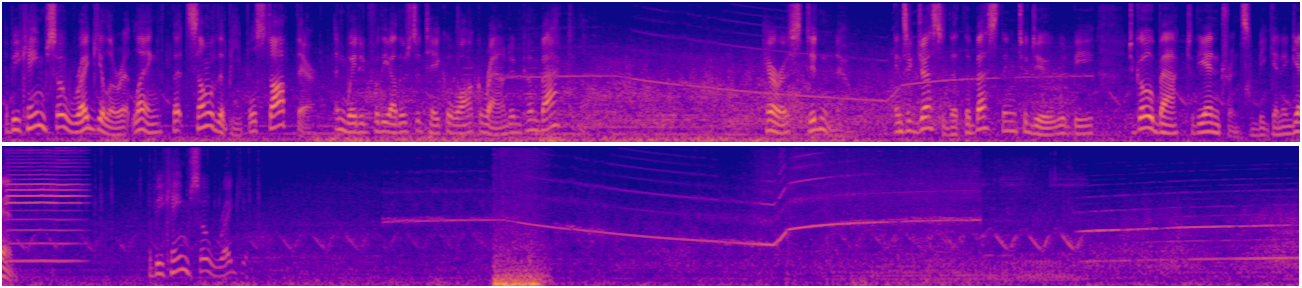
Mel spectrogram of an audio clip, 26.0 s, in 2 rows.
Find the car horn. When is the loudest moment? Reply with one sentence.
The volume of the car horn peaks at 13 seconds.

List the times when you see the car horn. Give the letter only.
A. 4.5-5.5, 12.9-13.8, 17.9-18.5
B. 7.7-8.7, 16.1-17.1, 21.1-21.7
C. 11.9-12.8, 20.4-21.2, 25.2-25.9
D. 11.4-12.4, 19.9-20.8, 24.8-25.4
A.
